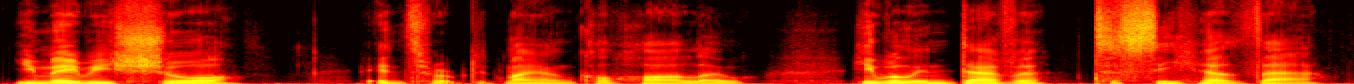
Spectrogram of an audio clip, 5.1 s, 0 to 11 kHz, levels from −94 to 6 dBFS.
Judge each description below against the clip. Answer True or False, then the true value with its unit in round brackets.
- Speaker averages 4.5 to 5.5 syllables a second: False (6.0 syllables/s)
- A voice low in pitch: True (110 Hz)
